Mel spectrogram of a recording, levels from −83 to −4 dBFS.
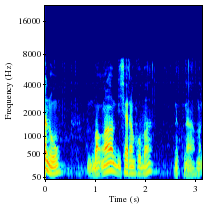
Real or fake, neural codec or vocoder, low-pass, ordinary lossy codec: fake; codec, 16 kHz, 8 kbps, FreqCodec, larger model; 7.2 kHz; none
